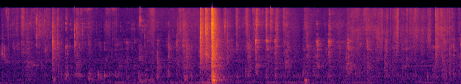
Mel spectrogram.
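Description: Close-up mouth sounds of a man chewing a bite of pizza: soft, irregular wet clicks and smacks, with one sharper, louder click about four seconds in.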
